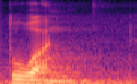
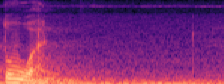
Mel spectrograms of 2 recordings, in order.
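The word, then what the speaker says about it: طوًى: ayat sebelumnya tua ya tuan kalau kita baca Ya ini ini e faedah ya bacaan al-qur'an yang terdapat pada ayat yang ke-16 tadi ada kata tuan ya di sini kita membacanya dengan mentanwinkan wawunya Tuan ya dengan tanwin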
